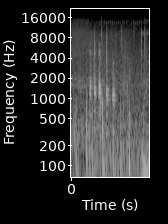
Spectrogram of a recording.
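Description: A duck from Minecraft Dungeons gives a quick run of soft quacks and clucks, close but faint, with a few scattered game sounds after.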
